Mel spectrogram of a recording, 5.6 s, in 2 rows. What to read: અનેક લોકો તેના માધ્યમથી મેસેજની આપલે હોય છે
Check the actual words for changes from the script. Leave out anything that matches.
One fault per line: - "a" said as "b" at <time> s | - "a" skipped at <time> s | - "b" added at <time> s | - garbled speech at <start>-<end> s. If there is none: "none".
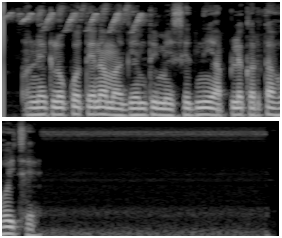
- "કરતા" added at 2.5 s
